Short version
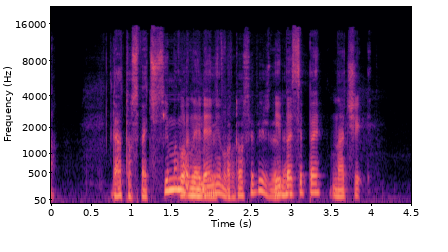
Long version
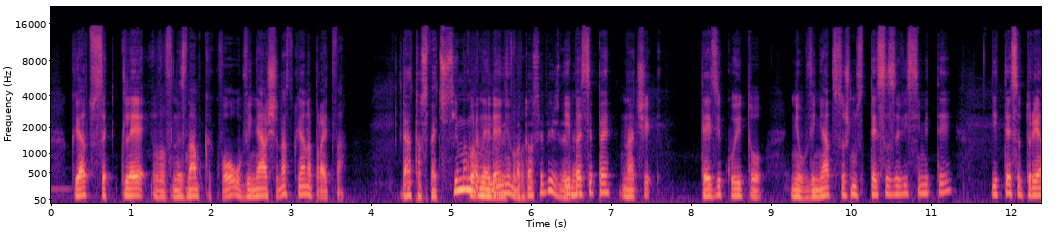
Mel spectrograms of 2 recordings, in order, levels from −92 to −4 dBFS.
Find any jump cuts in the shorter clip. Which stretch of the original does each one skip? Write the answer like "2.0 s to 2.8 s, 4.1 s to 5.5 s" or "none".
none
